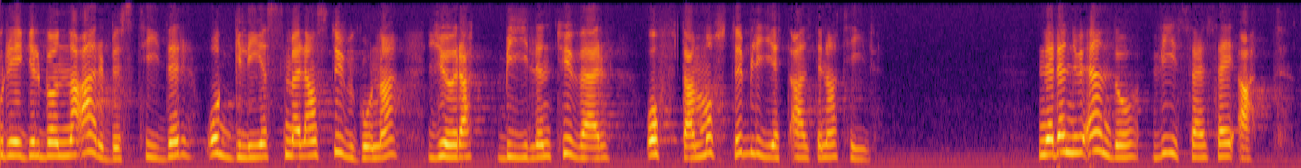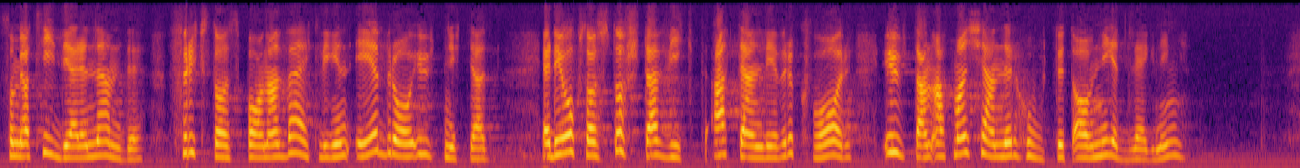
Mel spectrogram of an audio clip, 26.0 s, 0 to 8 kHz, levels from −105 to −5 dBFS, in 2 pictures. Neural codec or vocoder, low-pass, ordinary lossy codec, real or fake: none; 7.2 kHz; AAC, 48 kbps; real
